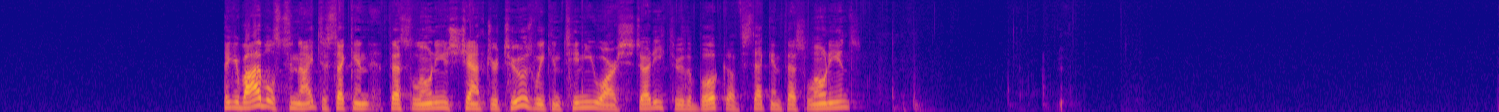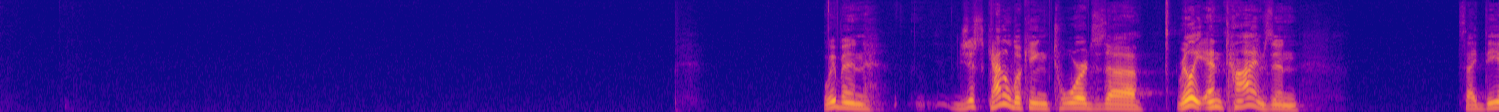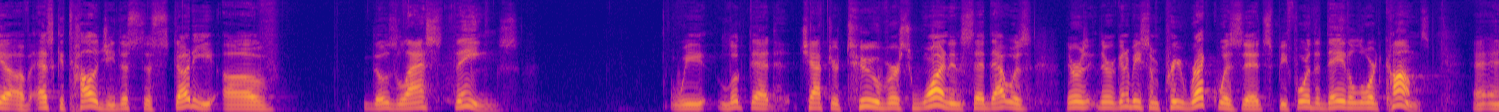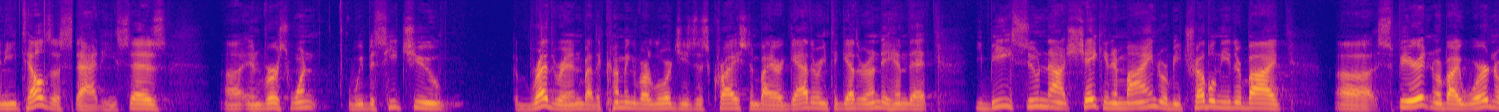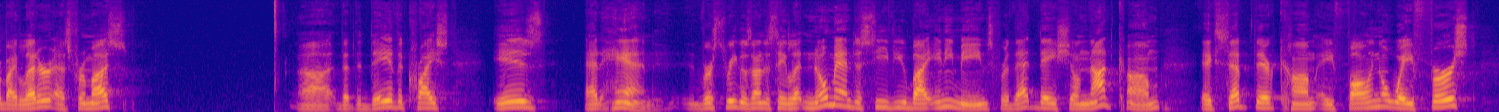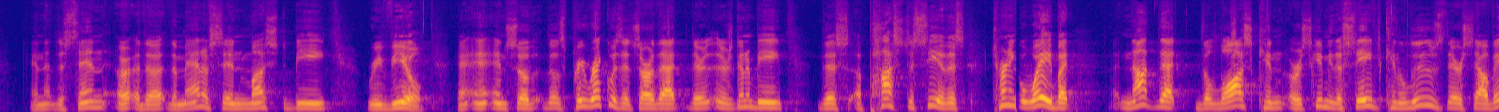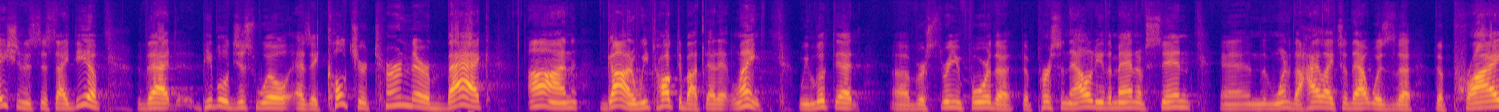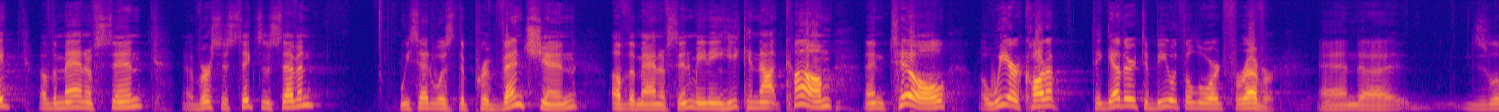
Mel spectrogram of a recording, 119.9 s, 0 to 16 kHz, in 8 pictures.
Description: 2 Thess. 2:8-10 Service Type: Midweek Service « What Are You Looking At?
